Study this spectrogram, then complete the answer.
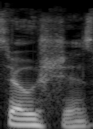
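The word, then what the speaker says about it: Socs: Diane Lane, Leaf Garrett, and Darren Dalton became Sosas. Sociases, pronounced Sosas with a long O, but you likely knew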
